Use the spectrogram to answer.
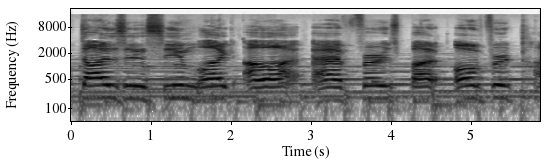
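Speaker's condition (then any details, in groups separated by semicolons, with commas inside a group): Traumatic brain injury; severe, accident, wheelchair user; five years since injury, magnetic stimulation therapy; once mute, flat slow speech, now faster, more expressive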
